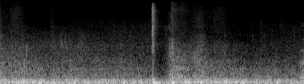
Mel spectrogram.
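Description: Confringo blasting spell in Hogwarts Legacy, a deep rumbling explosive boom with a sharp crack midway over a continuous low roar.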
